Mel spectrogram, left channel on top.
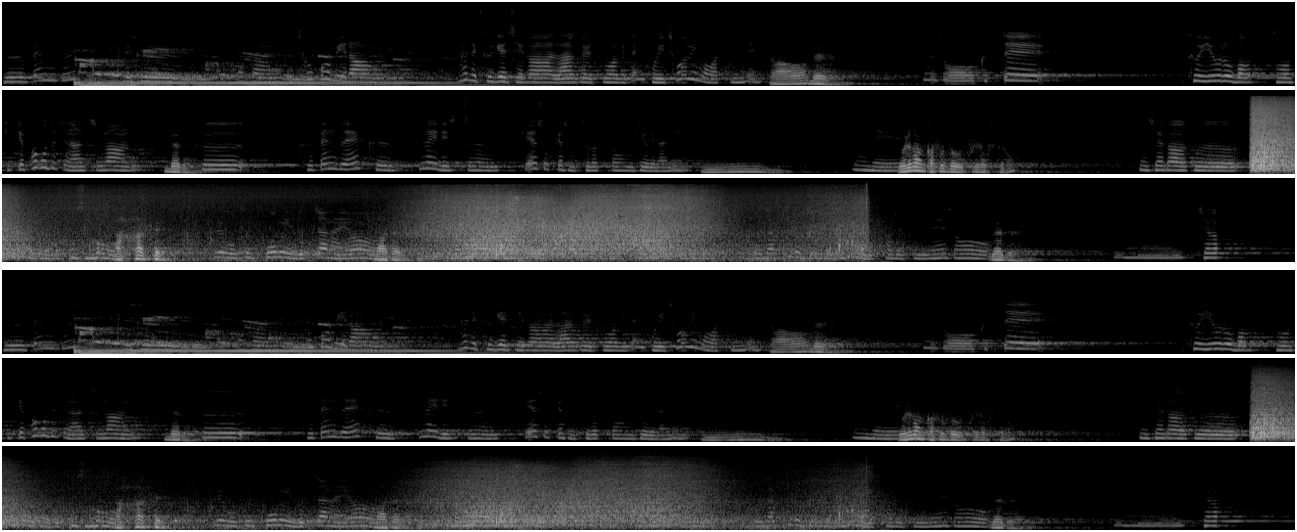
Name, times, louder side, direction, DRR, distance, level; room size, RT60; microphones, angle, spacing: voice 1, 0.0-0.8 1.2-1.8 2.3-3.9 4.5-7.6 9.2-9.7 10.0-10.4 11.9-14.3 14.9-15.4 16.0-19.8 21.4-22.0 24.0-25.3 25.7-27.1 27.9-29.7 30.3-33.0 33.4-35.8 37.0-38.0, left 1 dB, 25° left, 11 dB, 0.9 m, -42 dB
sound 1, 0.7-5.4, right 1 dB, 10° right, 1.7 m, -41 dB
voice 2, 7.7-8.5 14.6-14.9 19.9-20.7 21.9-23.1 27.0-27.6 29.6-30.0 35.7-36.2, left 3 dB, 65° left, 11 dB, 0.8 m, -37 dB
sound 2, 25.4-34.5, left 5 dB, 50° left, 1.2 m, -31 dB
23.5 x 18.5 x 9.7 m, 2.5 s
head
